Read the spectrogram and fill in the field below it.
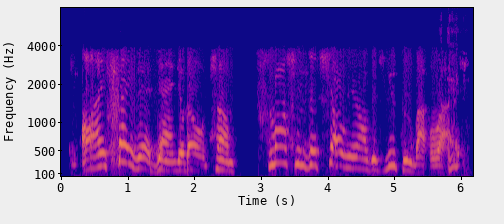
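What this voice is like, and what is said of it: Put-on English accent. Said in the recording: “was that an English accent?”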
